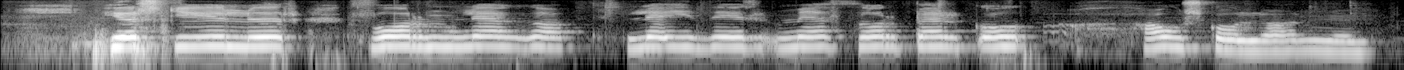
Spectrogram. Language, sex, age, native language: Icelandic, male, 11, Icelandic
